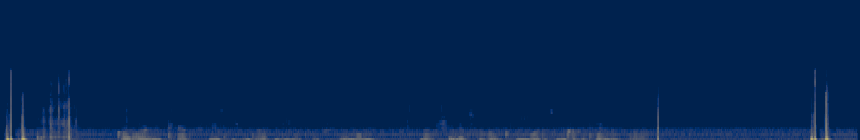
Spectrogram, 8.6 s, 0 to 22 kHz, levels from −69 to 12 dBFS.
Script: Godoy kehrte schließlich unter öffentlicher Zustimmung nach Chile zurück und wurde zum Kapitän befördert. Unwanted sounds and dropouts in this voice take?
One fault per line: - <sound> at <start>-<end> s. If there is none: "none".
none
